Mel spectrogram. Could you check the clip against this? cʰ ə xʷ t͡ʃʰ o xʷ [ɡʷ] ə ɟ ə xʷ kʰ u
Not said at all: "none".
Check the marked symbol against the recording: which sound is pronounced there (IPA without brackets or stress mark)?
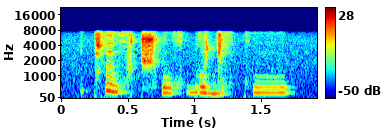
ɡʷ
